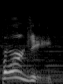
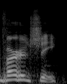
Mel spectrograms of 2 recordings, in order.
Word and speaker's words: Bergie: cut scene Bergie uh pronounced Bergie not birie Bergie uh made super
